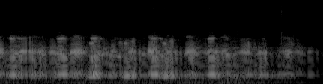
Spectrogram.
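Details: Frogs in a village pond after rain call and mate in a dense, throbbing chorus, overlapping trilled croaks swelling and fading every second or so.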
